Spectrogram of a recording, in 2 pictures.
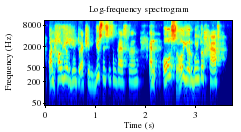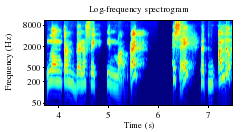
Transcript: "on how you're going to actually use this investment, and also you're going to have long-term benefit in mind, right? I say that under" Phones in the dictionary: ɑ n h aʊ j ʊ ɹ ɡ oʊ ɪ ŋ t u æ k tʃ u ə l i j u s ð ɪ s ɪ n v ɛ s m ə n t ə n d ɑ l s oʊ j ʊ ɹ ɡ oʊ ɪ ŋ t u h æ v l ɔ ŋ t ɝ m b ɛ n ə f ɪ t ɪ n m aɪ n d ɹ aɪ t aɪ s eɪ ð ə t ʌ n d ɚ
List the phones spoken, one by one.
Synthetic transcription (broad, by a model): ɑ n h aʊ j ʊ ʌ ɡ oʊ ɪ ŋ t u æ k tʃ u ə l i j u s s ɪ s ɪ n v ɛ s ə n t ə n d ɑ l s oʊ j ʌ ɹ ɡ oʊ ɪ ŋ t u h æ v l ɔ ŋ t ɝ m b ɛ n ə f ɪ t ɪ n m aɪ n d ɹ aɪ t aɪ s eɪ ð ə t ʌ n d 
